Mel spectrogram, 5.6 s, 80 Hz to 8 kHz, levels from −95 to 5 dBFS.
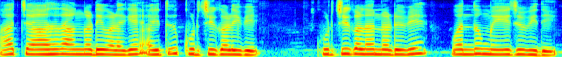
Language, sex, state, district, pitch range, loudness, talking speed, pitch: Kannada, female, Karnataka, Bidar, 230-250 Hz, -13 LUFS, 105 wpm, 240 Hz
